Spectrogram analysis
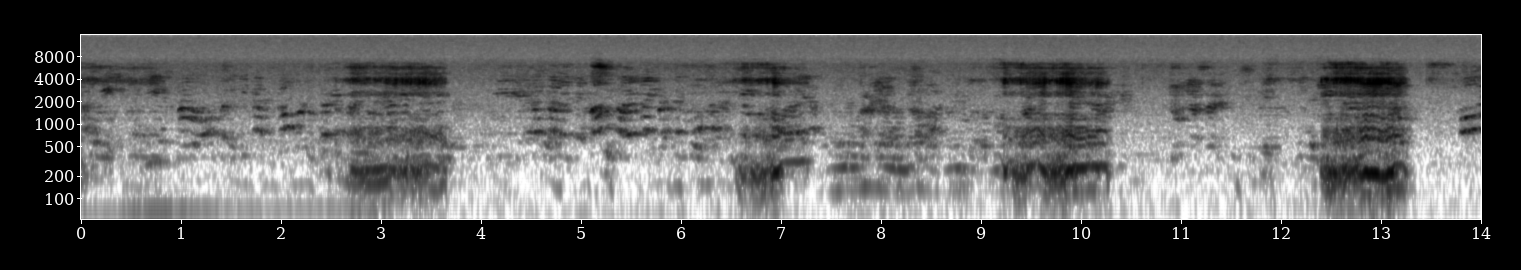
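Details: Snoring: rough, rattling snores on each breath in, about four in fourteen seconds, with soft room noise between.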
